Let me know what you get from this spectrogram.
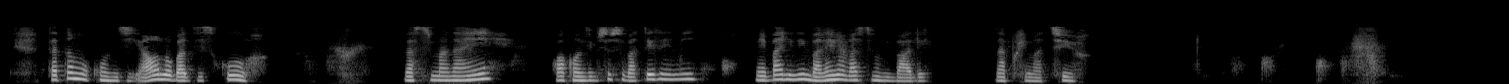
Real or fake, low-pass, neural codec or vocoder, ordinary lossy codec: fake; 7.2 kHz; codec, 16 kHz, 0.7 kbps, FocalCodec; MP3, 24 kbps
